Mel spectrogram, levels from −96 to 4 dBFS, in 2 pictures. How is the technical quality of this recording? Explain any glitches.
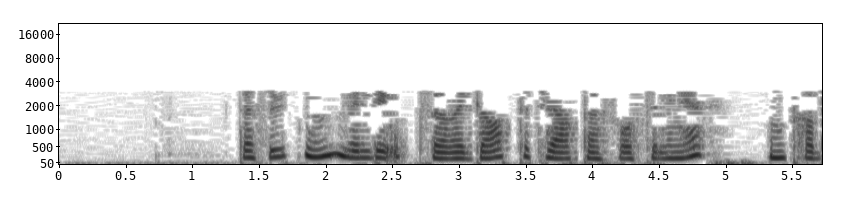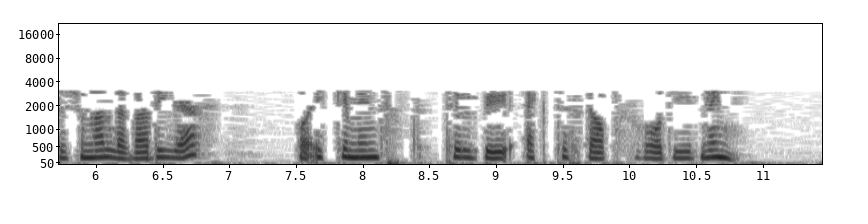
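Pretty rough, honestly. The whole clip carries heavy MP3 compression damage, likely from a very low-bitrate encode. Everything above 3 kHz is simply gone, so the speech sounds dull and boxed-in. The encoder was starved of bits, which fits something around 8 kbps, so it zeroed weak frequency lines that flicker on and off between frames. That gives the watery, swirly texture and smeared consonant attacks throughout.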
